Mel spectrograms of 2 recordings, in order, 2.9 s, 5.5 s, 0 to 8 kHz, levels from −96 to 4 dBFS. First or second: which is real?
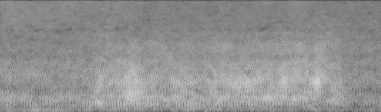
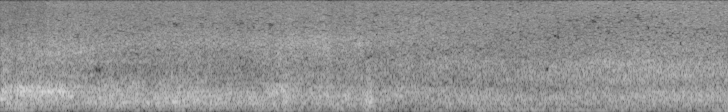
second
